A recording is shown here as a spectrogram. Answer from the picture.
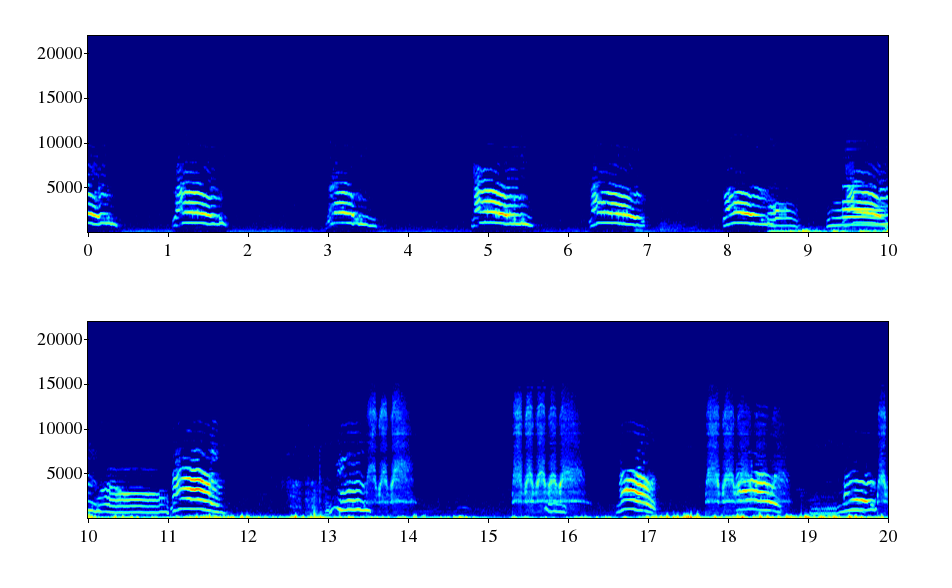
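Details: Cats meowing in a long compilation: clear arched harmonic meows every second or two, first against silence, then over a loud low rumbling background from about eight seconds on, with some higher, noisier meows near the end.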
